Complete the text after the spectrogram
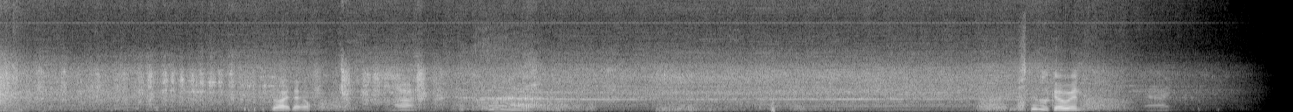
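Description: A car engine roars and revs hard inside the cabin.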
